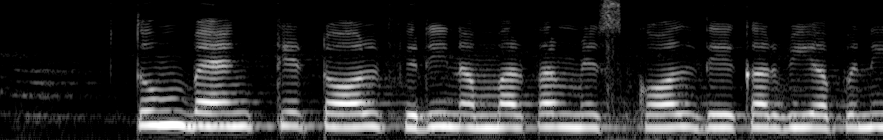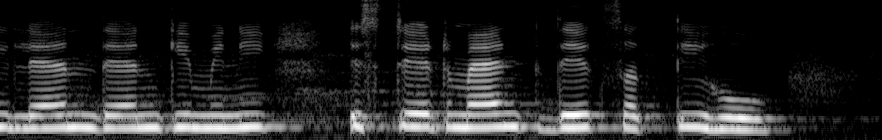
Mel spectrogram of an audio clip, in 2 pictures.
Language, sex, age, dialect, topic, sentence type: Hindi, female, 18-24, Kanauji Braj Bhasha, banking, statement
